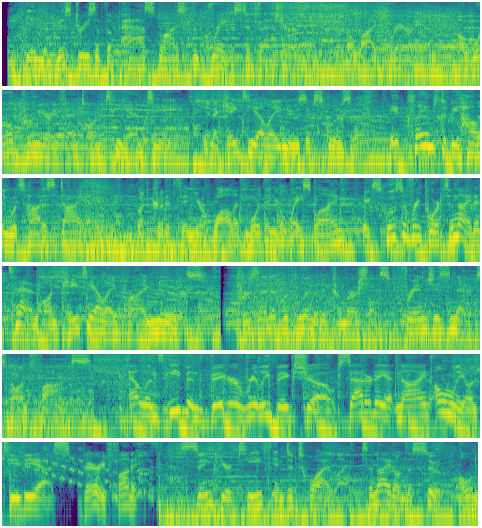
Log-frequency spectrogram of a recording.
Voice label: US, promo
